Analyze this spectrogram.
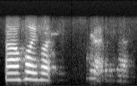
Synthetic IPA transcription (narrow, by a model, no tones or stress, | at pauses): ãɦojɦoj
